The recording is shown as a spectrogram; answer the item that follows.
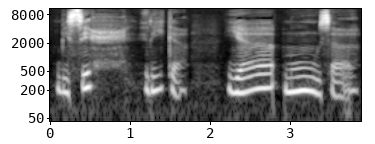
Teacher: سین پر سیٹی والی آواز ہونی چاہیے اور ہا حلق سے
